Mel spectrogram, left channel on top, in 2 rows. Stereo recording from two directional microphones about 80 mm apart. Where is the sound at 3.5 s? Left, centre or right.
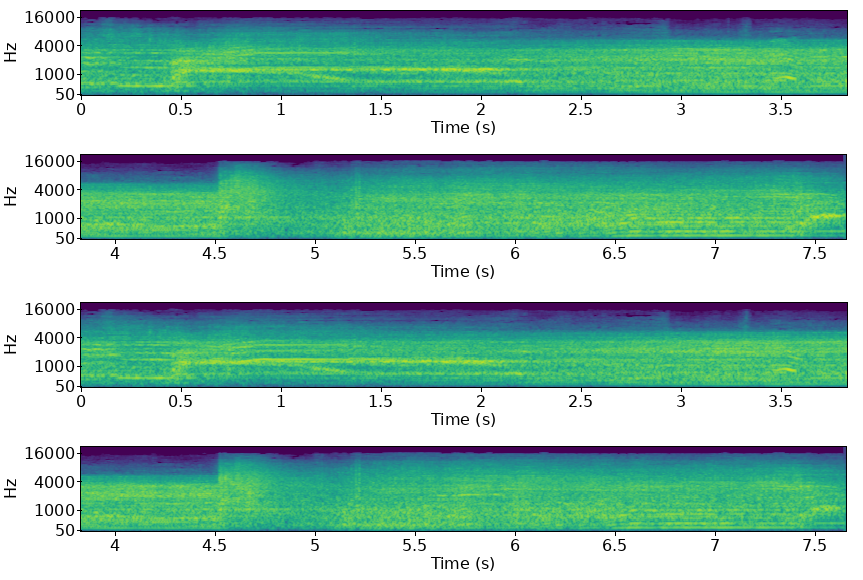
Centre.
